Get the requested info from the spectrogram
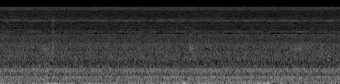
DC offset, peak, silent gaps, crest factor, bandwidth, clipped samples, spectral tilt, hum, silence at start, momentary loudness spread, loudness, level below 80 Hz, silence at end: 0.2%; -18 dBFS; none; 16 dB; 16 kHz; under 0.1%; -3.5 dB/octave; none; 0 s; 1 LU; -33 LUFS; -40 dBFS; 0 s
